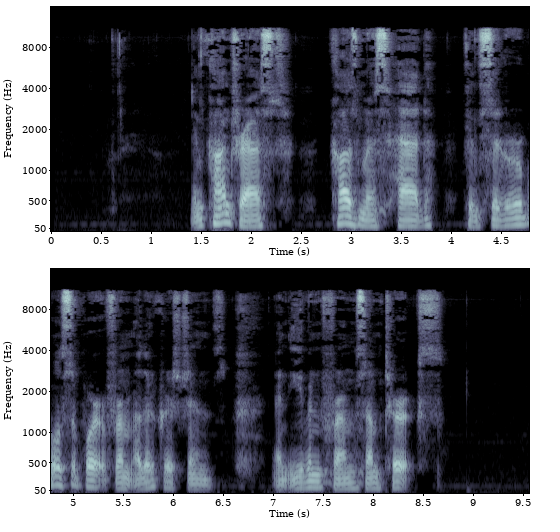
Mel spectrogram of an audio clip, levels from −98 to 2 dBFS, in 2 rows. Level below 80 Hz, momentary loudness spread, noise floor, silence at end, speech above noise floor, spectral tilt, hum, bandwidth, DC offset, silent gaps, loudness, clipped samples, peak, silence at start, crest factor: -54 dBFS; 20 LU; -81 dBFS; 0.9 s; 58 dB; -2.5 dB/octave; none; 12 kHz; under 0.1%; none; -20 LUFS; under 0.1%; 0 dBFS; 1.4 s; 24 dB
